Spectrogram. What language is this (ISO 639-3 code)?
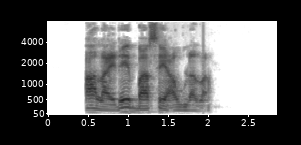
eus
